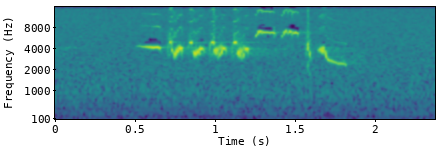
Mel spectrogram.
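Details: Common redstart song: a clear high introductory note followed by a quick run of four or five repeated chirping notes, ending in a brief jumbled twittering flourish with a falling whistle, against a quiet background.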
